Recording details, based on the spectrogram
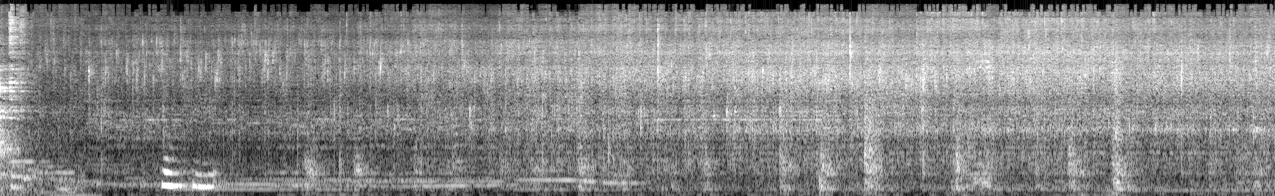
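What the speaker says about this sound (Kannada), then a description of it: "ಕೊತ್ತಂಬರಿ ಸೊಪ್ಪು ಹಾಕಿ ಇನ್ನೊಂದು ಸರ್ತಿ ಫ್ರೈ ಮಾಡ್ಕೋಬೇಕು" Chilli chicken gravy with coriander leaves frying in a pan, opening with a brief clatter and stirring, then settling into a loud, steady hiss and sizzle close by, with no talking.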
